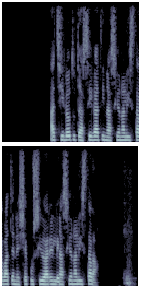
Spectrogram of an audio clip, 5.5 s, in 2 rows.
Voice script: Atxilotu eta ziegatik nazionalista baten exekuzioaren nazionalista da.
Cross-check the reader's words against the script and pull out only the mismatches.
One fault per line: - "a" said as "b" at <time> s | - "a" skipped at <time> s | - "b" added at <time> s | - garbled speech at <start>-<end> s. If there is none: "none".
none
